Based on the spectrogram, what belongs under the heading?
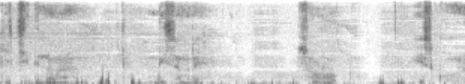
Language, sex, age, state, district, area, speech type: Santali, male, 30-45, Jharkhand, East Singhbhum, rural, spontaneous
